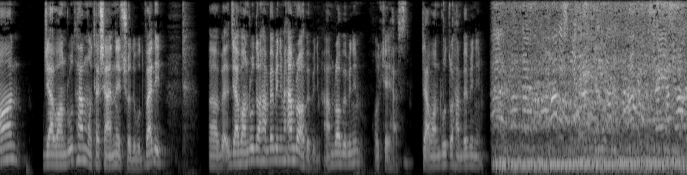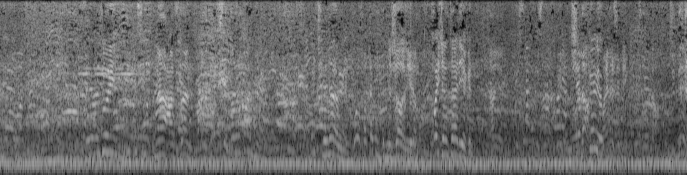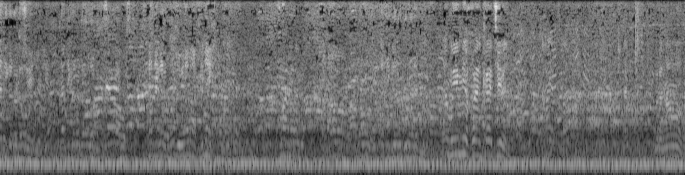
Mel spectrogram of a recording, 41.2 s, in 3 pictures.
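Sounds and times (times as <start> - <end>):
speech: 0.0 - 10.2, 21.6 - 23.8, 36.9 - 37.9
street protest crowd: 9.8 - 41.1
traffic: 9.8 - 41.1.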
